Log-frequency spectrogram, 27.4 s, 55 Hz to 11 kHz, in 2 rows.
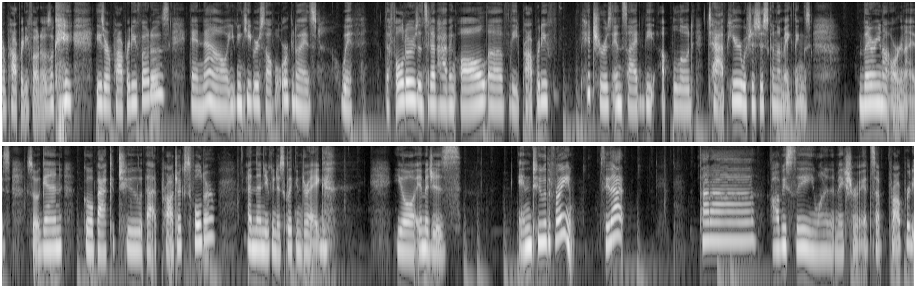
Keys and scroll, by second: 25.6 super+z, 26.8 super+z.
